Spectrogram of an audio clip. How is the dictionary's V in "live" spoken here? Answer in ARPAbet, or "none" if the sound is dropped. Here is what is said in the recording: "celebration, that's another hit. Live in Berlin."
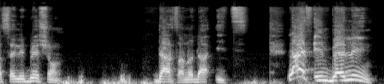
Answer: F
